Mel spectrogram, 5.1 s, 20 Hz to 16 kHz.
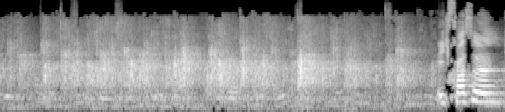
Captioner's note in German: Beifall BÜNDNIS 90/DIE GRÜNEN und vereinzelt CDU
